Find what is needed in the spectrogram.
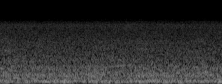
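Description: Water released through a dam's open spillway gates, pouring down the concrete face and crashing into the river below: a steady, even rushing.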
